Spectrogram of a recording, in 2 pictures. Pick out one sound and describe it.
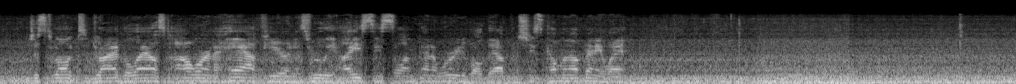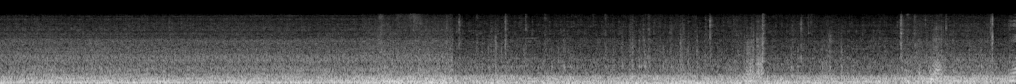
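A car engine rumbles steadily.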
